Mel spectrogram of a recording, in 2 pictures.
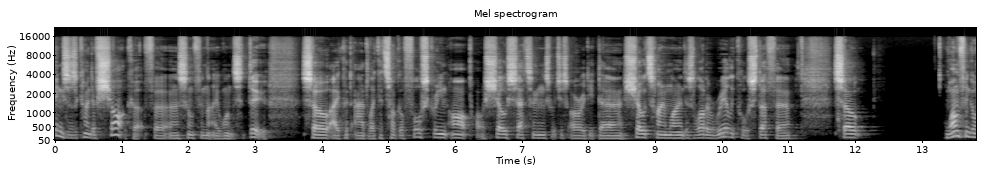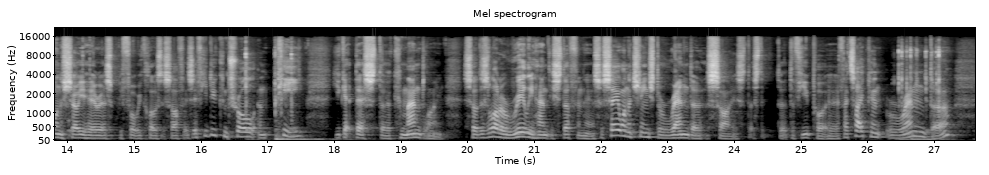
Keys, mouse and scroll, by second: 5.5 scroll, 7.8 scroll, 9.0 scroll, 11.8 click, 14.2 click, 17.1 ctrl+p, 25.6 click, 26.1-27.5 typing.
